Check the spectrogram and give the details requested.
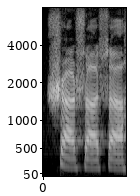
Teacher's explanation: इनके उच्चारण में जो ध्वनि है वो रगड़ खा कर के निकलती है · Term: उष्म व्यंजन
